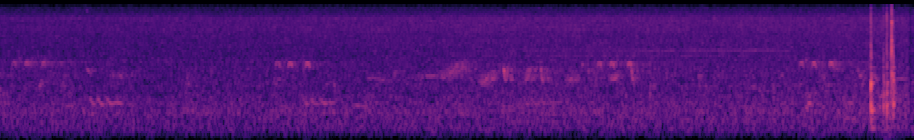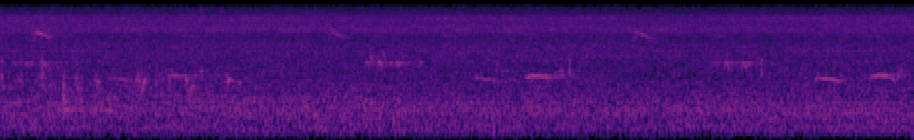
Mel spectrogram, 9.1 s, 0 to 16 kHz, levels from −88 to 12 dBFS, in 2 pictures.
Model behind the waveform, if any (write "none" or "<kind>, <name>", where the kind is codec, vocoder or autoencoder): vocoder, BigVGAN v2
